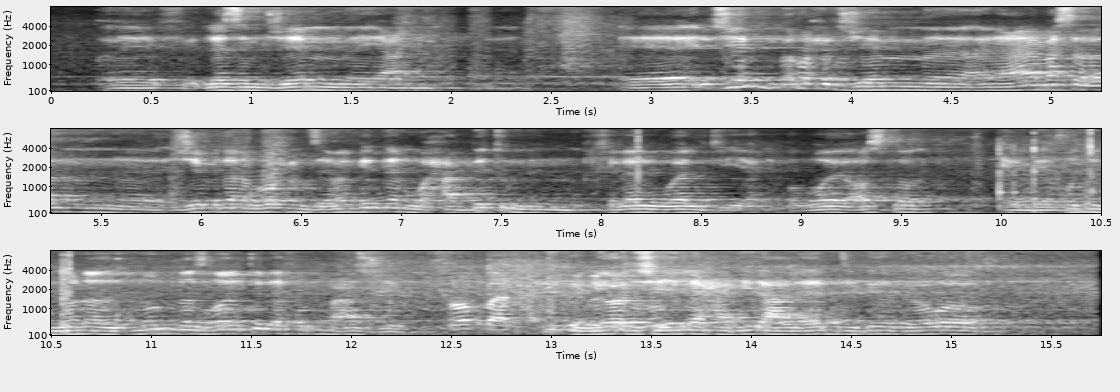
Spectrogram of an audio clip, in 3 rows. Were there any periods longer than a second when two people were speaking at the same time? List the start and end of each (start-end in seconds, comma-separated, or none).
13.0-14.2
